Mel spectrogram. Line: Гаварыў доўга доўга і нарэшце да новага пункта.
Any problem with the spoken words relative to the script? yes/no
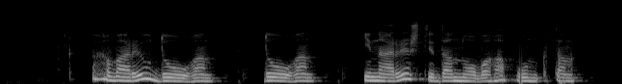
no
